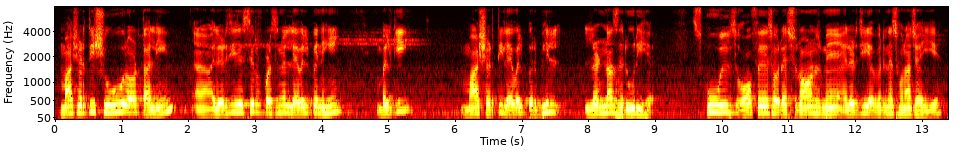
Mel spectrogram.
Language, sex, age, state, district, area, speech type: Urdu, male, 18-30, Uttar Pradesh, Rampur, urban, spontaneous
